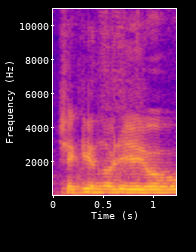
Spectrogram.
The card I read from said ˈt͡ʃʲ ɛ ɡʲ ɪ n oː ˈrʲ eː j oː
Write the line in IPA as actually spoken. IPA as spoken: ˈt͡ʃʲ ɛ ɡʲ ɪ n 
